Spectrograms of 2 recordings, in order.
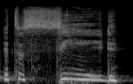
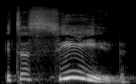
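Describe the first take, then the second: First: "seed" drawn out and falling; stress on seed. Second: "seed" slow, louder and falling; stress on seed. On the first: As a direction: lean on "seed", let it fall slowly. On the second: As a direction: hit "seed" hard and slow. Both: Shown as a demonstration. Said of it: "repeated for emphasis".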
